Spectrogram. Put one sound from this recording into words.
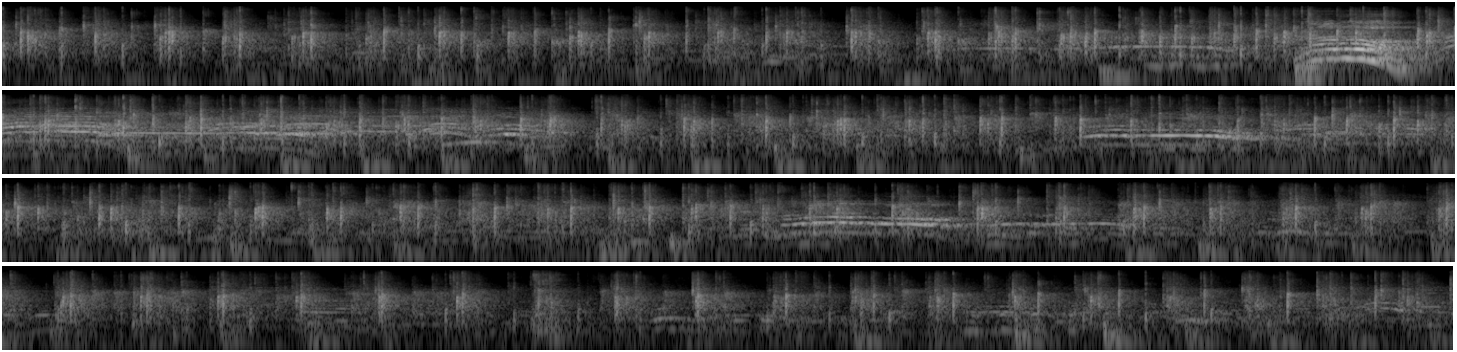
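An audience applauds and cheers loudly in an echoing room.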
